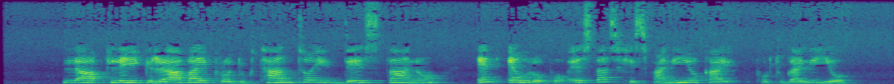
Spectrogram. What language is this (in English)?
Esperanto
